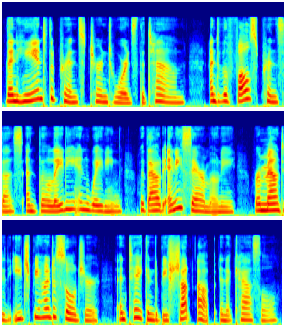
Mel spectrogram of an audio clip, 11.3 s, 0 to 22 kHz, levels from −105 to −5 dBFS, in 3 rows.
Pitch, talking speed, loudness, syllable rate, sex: 230 Hz, 190 wpm, -20 LUFS, 5.4 syllables/s, female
